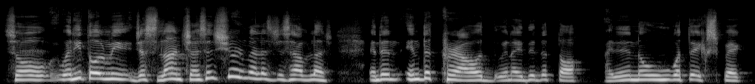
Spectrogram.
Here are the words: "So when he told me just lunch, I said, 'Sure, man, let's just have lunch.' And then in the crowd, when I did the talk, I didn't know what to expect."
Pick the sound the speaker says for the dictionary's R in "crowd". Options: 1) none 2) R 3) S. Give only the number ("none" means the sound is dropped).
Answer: 2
